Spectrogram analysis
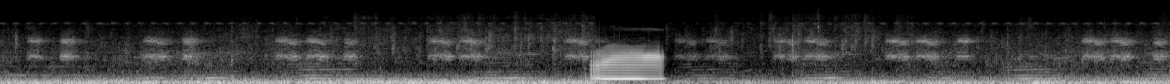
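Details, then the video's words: Evening call of a banded bullfrog, a chorus blamed for sleepless nights: a single loud, low, nasal moan of about half a second midway, set against constant low croaking and rhythmic double chirps repeating roughly every second. "Tiếng Ểnh Ương Kêu Buổi Tối"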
